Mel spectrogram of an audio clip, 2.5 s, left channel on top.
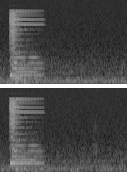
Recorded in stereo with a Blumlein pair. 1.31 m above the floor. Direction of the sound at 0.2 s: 10° left.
